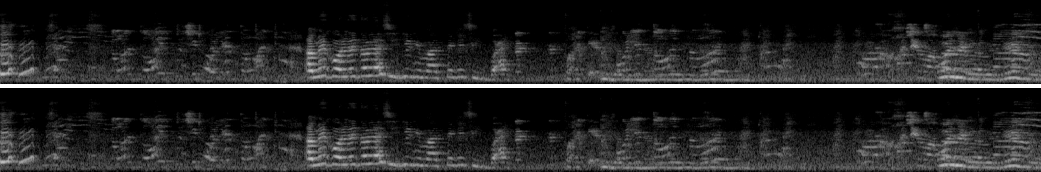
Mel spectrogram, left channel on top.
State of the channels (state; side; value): identical; both; correlation 1.00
